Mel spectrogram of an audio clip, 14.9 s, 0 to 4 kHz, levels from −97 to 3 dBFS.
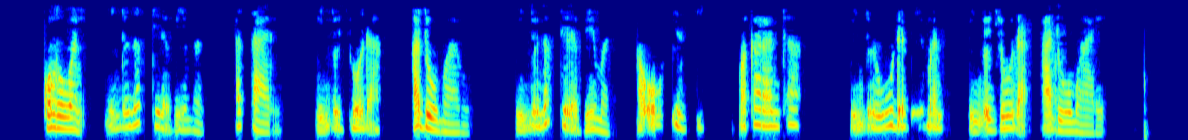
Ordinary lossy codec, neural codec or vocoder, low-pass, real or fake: MP3, 24 kbps; vocoder, 24 kHz, 100 mel bands, Vocos; 3.6 kHz; fake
